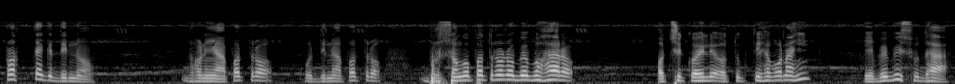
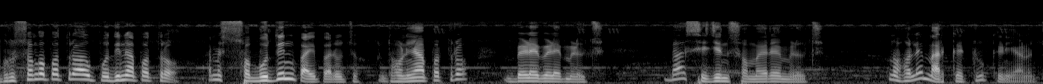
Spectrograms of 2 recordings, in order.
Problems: constant background noise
